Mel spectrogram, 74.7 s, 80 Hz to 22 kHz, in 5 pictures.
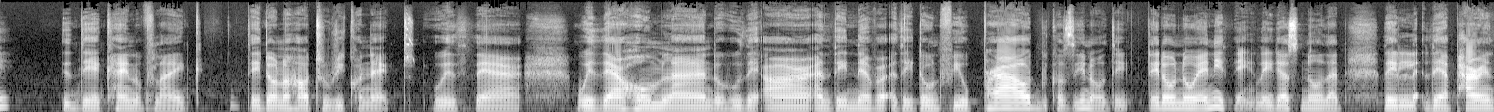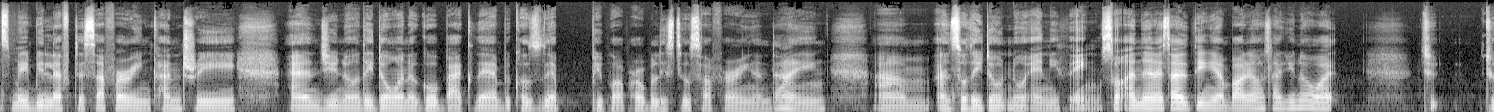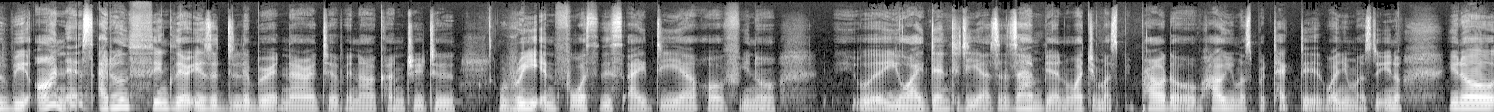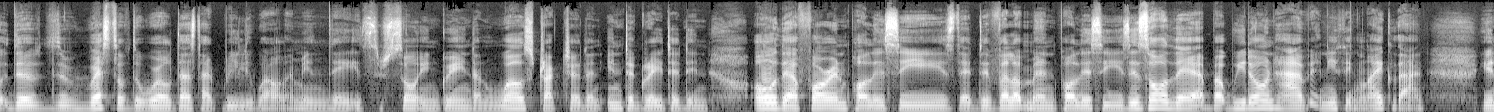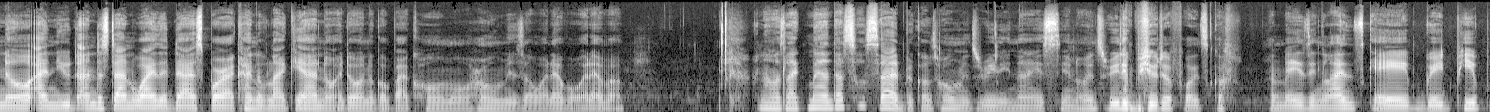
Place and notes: … after interviewing the media consultant and journalist Samba Yonga on her role as co-founder of the Women’s history museum in June, I managed to catch up with Samba for a more extensive interview on her personal story; actually it was the very last day and even hours of my stay in Zambia… so here’s an excerpt from the middle of the interview with Samba, where she lets us share into her view back home from London and, her reflections and research about the Zambian and wider expat community abroad…
listen to the entire interview with Samba Yonga here:
Lusaka Province, Zambia, 12 December 2018, 11:50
